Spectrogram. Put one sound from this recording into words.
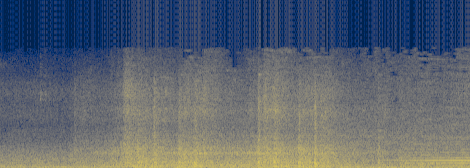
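A freight train rolls past on the tracks.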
